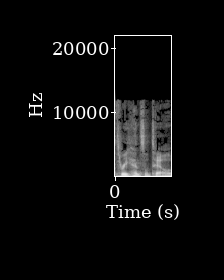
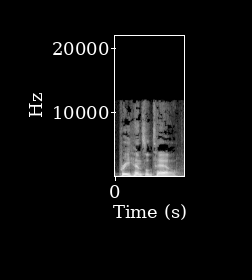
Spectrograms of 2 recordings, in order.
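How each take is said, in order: First: The first word begins with a 'thr' sound. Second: The first word begins with a 'pr' sound. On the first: The speaker calls it wrong. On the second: The speaker calls it right.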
